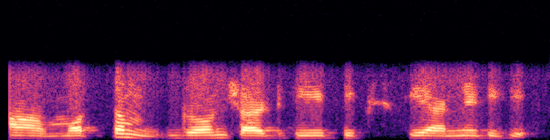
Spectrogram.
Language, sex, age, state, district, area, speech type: Telugu, male, 18-30, Andhra Pradesh, Eluru, urban, conversation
